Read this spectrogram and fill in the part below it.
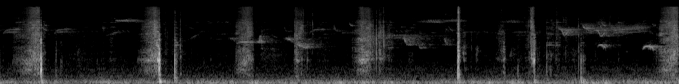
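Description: A cleaver chops sharply into a coconut's husk.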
